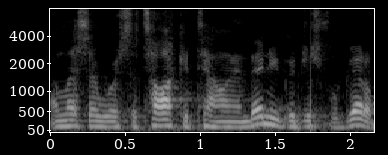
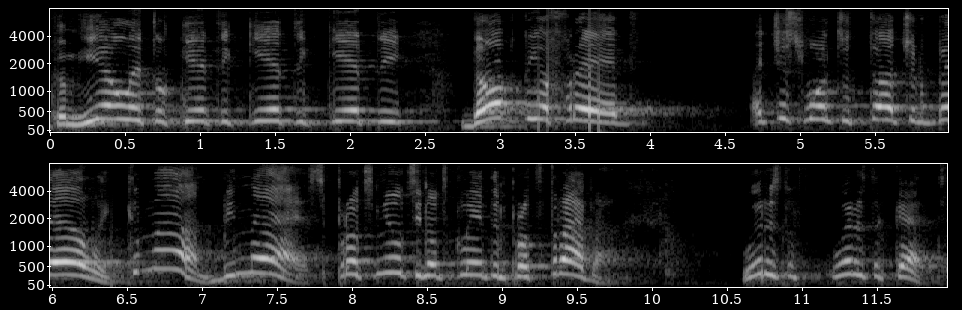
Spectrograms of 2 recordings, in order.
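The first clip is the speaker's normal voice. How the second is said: very high, coaxing, put-on Russian accent; 12 semitones higher, 5 dB louder than usual. Retelling how a Russian friend called for the cat: imitating a Russian friend. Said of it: "the way he said it was so perfect".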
